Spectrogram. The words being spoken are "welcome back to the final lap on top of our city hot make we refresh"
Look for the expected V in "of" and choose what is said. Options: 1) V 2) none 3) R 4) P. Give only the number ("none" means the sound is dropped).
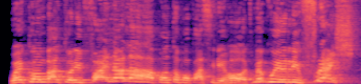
4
